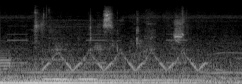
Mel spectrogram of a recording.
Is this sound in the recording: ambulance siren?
yes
